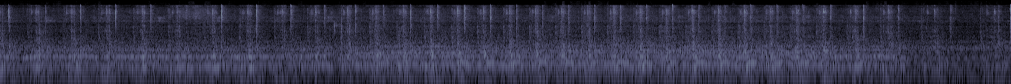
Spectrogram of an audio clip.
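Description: A sewing machine stitches steadily on a small bag, a fast, even rattle of needle strokes heard up close and fairly loud, running continuously before easing off near the end.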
